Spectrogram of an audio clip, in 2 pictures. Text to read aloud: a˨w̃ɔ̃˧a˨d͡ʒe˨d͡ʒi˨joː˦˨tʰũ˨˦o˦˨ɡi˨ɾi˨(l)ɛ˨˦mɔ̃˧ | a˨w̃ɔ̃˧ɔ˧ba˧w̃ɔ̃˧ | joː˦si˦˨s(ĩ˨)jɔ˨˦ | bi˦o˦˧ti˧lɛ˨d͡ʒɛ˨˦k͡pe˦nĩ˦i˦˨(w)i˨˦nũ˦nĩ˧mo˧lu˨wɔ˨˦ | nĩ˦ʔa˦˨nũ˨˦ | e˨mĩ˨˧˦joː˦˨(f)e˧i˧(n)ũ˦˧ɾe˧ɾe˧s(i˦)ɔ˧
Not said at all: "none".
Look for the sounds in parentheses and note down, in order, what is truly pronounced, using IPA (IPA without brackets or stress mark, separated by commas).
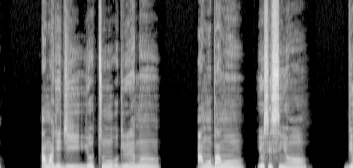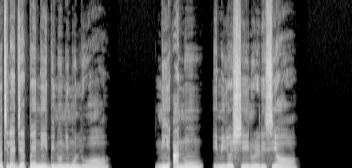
ɾ, ĩ˨, b, ʃ, n, i˦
